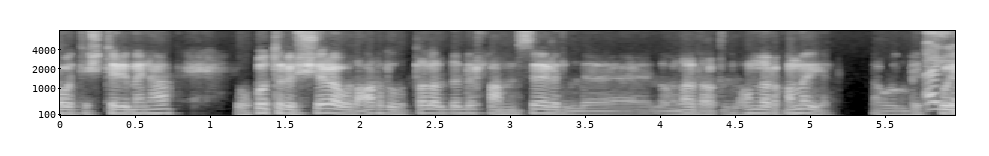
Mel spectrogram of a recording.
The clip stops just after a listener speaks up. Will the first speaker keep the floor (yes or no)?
no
